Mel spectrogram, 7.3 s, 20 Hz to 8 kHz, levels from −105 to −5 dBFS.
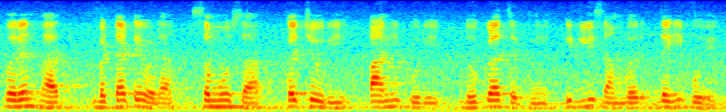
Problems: constant background noise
